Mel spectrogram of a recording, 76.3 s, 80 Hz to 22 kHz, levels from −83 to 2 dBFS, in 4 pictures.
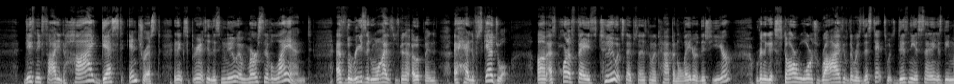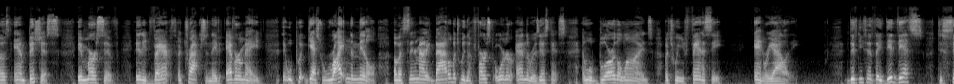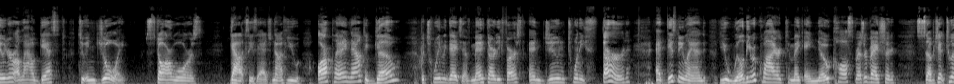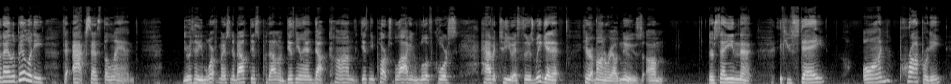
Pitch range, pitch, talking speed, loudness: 140-175 Hz, 160 Hz, 145 wpm, -21 LUFS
